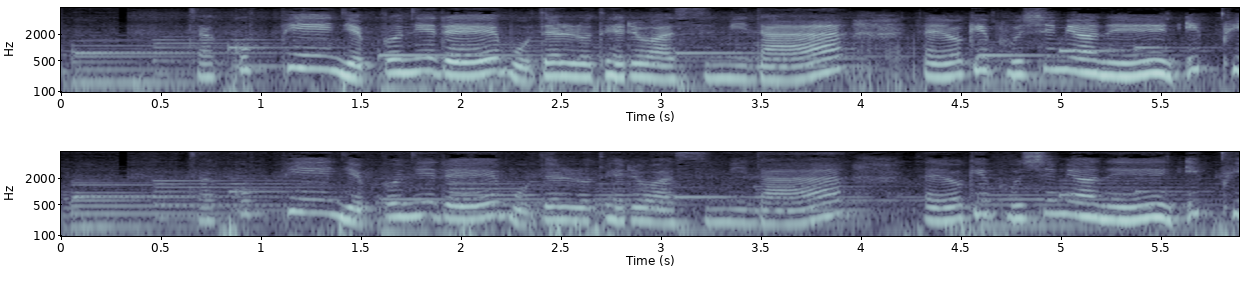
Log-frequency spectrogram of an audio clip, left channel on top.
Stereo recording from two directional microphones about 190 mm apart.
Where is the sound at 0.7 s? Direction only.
20° left (ahead or behind).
